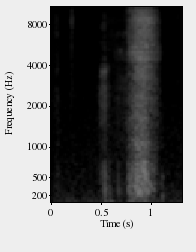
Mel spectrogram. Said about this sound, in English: Sorry, I'm still sniffling. I'm not still crying. Don't worry. I get very sniffly when I cry.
